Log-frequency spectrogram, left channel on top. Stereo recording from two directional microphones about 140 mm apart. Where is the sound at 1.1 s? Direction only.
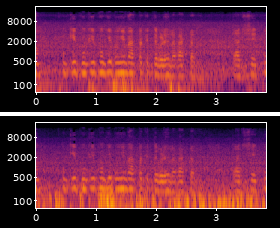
15° right (ahead or behind).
